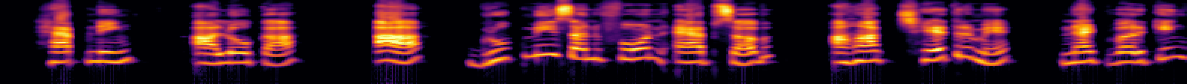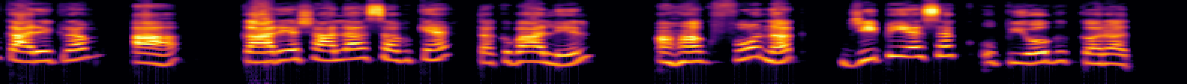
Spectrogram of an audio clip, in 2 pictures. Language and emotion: Maithili, neutral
